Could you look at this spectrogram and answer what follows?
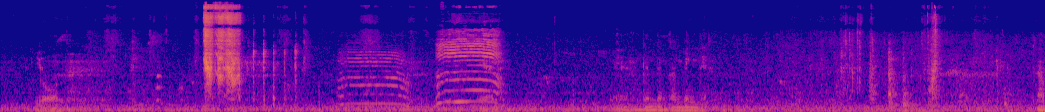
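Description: Goats at an integrated farm give two clear, loud bleats mid-way, with a sharp chicken-like squawk just before and someone talking quietly in the background throughout.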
